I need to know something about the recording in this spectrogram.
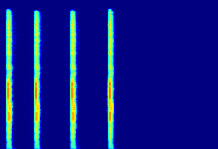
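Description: Four short, sharp clicks in quick succession in the first second, then silence: clicks as items are selected while the Quill VR interface is operated.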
